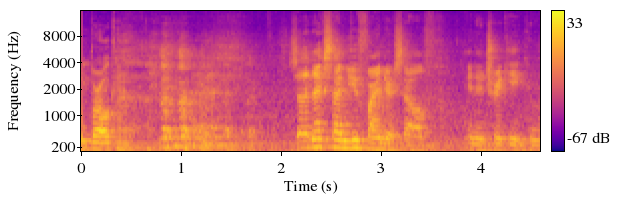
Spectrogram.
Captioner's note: laugh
